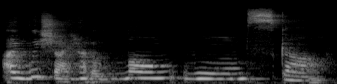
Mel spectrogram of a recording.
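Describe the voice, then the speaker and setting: Plaintive giraffe from a storybook, read by a woman, high pitch, slow. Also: animated, vocal fry, darkish tone, full character voice. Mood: sad. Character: sad cold giraffe with a long neck. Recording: roomy echo.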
